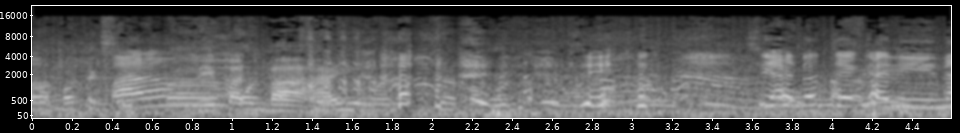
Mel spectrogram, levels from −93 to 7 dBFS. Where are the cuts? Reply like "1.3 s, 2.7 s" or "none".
none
